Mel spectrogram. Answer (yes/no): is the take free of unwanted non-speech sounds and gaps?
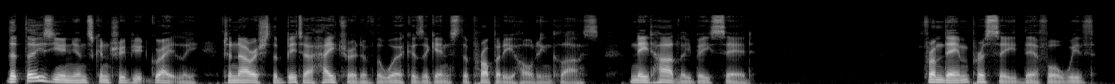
yes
